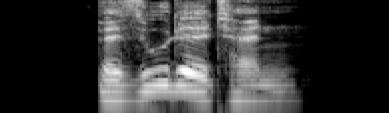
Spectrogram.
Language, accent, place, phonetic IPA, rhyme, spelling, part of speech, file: German, Germany, Berlin, [bəˈzuːdl̩tn̩], -uːdl̩tn̩, besudelten, adjective / verb, De-besudelten.ogg
- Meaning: inflection of besudeln: 1. first/third-person plural preterite 2. first/third-person plural subjunctive II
